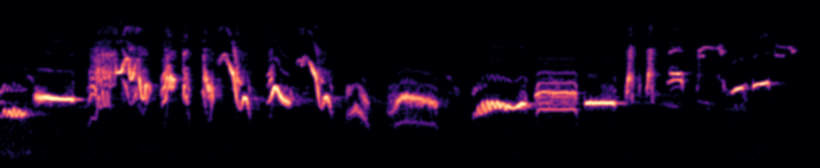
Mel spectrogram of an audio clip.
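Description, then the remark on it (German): A single bird sings a rapid, varied song of chirps, trills and whistled notes, clear, with brief pauses between phrases and no other sounds around it. “Also jeder Vogel hat ja ein ganzes Lautrepertoire, kennt man teilweise gar nicht alles.”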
